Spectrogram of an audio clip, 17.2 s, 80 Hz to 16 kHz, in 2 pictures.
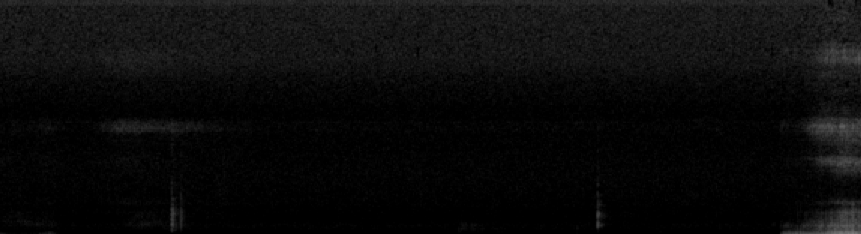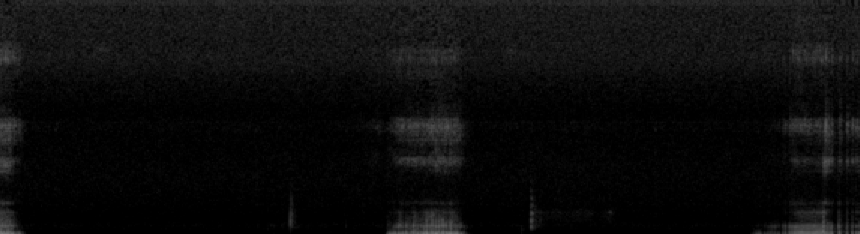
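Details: Father snoring from nasal congestion: low, rough snores about every four to five seconds, around 13 a minute, in a quiet room.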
